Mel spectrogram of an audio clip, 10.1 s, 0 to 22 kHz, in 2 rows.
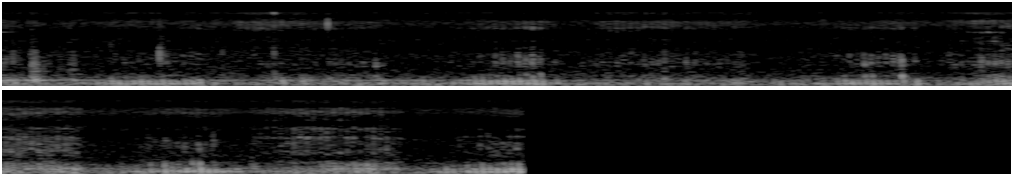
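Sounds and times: cat purring: 0.0s - 7.7s.

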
